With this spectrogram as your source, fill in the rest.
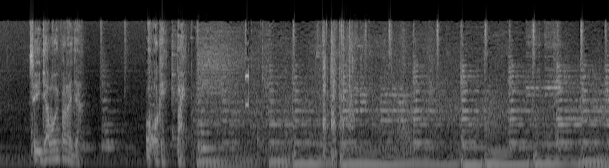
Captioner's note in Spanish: Bip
